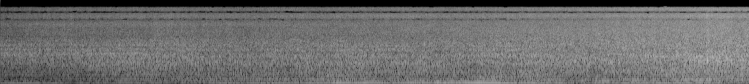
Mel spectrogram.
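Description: Lada Niva engine running with a low hum, the engine and surrounding noise growing steadily louder over several seconds.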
